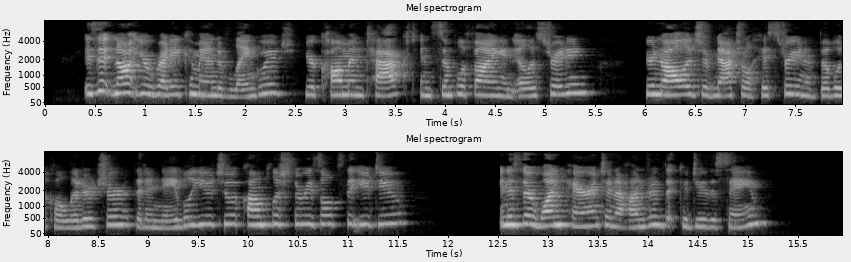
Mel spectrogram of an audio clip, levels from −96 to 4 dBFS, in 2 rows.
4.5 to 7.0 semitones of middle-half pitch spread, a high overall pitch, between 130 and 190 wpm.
No: average, 3.7 semitones; very high, 260 Hz; average, 175 wpm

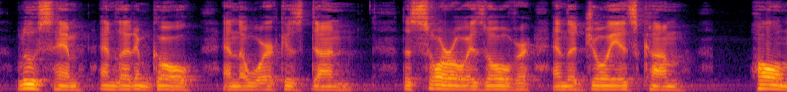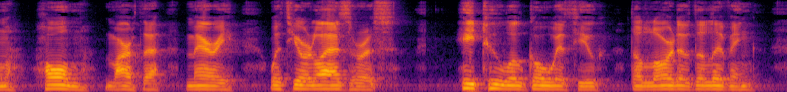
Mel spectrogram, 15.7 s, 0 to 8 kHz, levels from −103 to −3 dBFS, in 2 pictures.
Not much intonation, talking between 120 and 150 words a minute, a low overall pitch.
Yes: narrow, 1.9 semitones; average, 145 wpm; low, 110 Hz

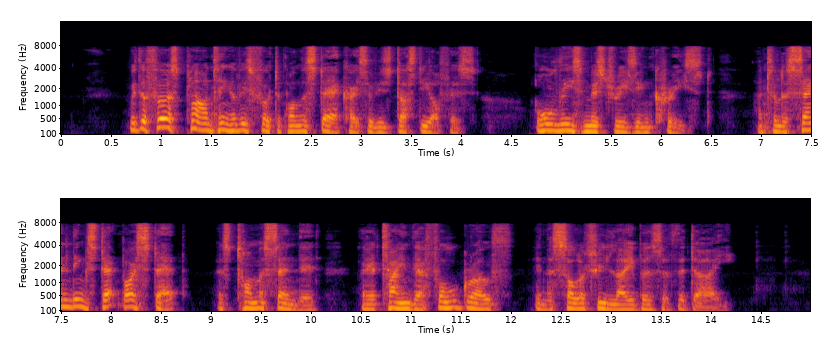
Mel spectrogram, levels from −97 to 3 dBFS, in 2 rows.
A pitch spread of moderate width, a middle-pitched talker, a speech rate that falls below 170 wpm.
Yes: average, 4.2 semitones; medium, 145 Hz; average, 150 wpm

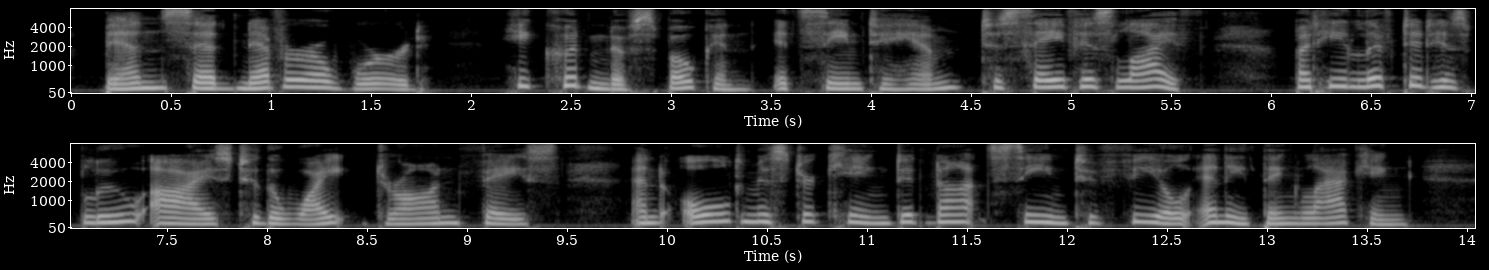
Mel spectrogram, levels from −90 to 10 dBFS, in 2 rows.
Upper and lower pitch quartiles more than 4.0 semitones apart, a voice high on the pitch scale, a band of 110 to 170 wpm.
Yes: average, 4.9 semitones; high, 210 Hz; average, 165 wpm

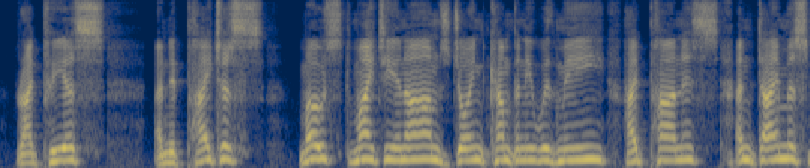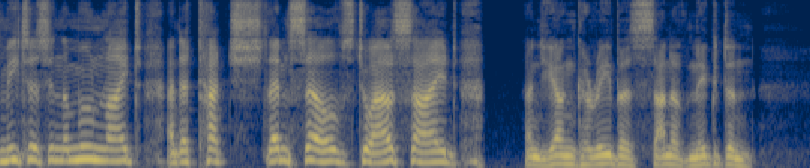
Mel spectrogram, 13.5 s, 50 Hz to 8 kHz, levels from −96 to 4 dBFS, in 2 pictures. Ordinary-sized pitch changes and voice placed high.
Yes: average, 4.2 semitones; high, 195 Hz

